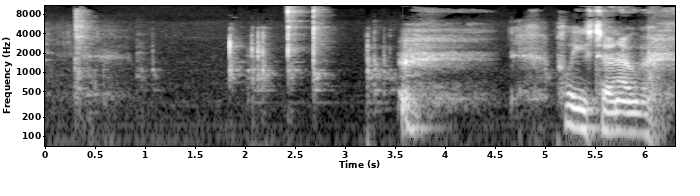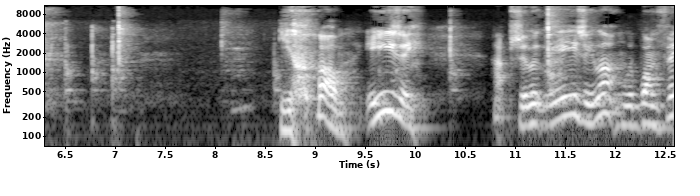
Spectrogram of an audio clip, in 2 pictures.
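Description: A metal socket clicks against a bolt.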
